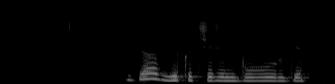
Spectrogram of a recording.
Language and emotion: Russian, sad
